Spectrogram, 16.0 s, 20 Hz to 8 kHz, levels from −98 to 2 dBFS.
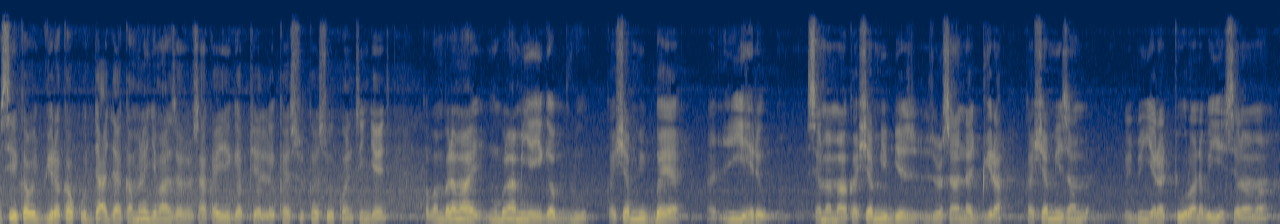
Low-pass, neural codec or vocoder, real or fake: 7.2 kHz; none; real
